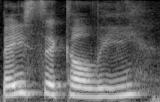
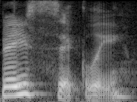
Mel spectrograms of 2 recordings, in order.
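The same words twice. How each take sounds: First: The unstressed vowel is fully pronounced. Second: The unstressed vowel is dropped. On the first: "some Americans might say basically" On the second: "for the most part we say basically"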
